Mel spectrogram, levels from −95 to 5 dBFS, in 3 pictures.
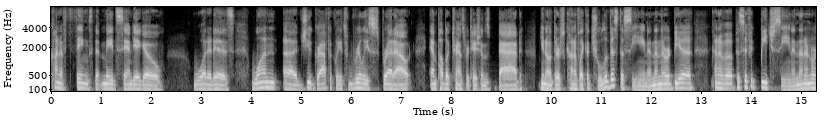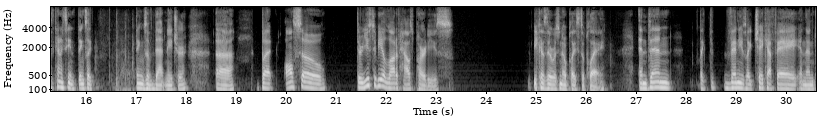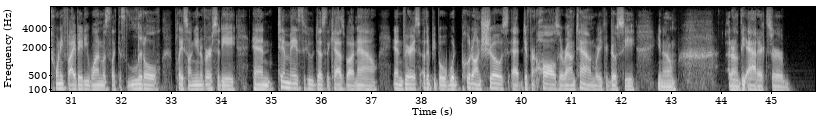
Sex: male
